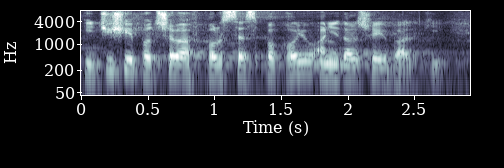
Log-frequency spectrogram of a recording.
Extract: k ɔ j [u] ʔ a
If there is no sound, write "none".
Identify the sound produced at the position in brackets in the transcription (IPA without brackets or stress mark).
u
